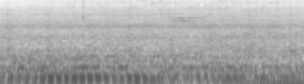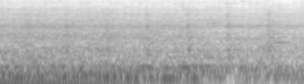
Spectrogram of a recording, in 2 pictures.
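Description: Sliced onions, green chillies and ginger sizzling in mustard oil in a kadhai as they are stirred, over a steady low hum.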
